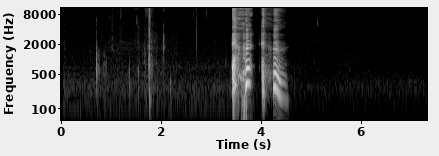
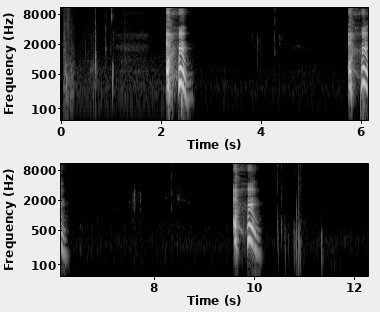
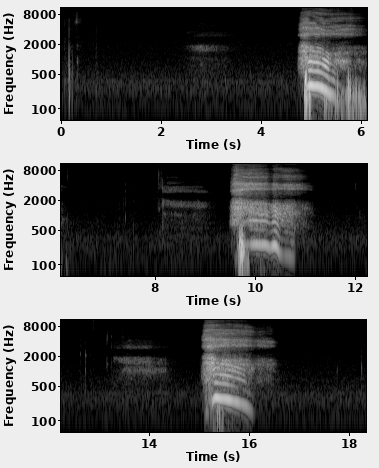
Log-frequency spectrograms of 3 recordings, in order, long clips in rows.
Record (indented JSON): {
  "cough_length": "7.3 s",
  "cough_amplitude": 31732,
  "cough_signal_mean_std_ratio": 0.19,
  "three_cough_length": "12.3 s",
  "three_cough_amplitude": 26844,
  "three_cough_signal_mean_std_ratio": 0.18,
  "exhalation_length": "18.3 s",
  "exhalation_amplitude": 18557,
  "exhalation_signal_mean_std_ratio": 0.29,
  "survey_phase": "beta (2021-08-13 to 2022-03-07)",
  "age": "65+",
  "gender": "Female",
  "wearing_mask": "No",
  "symptom_none": true,
  "smoker_status": "Current smoker (1 to 10 cigarettes per day)",
  "respiratory_condition_asthma": false,
  "respiratory_condition_other": false,
  "recruitment_source": "REACT",
  "submission_delay": "39 days",
  "covid_test_result": "Negative",
  "covid_test_method": "RT-qPCR",
  "influenza_a_test_result": "Negative",
  "influenza_b_test_result": "Negative"
}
